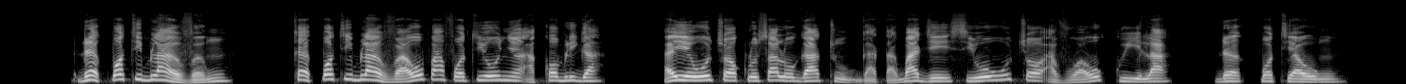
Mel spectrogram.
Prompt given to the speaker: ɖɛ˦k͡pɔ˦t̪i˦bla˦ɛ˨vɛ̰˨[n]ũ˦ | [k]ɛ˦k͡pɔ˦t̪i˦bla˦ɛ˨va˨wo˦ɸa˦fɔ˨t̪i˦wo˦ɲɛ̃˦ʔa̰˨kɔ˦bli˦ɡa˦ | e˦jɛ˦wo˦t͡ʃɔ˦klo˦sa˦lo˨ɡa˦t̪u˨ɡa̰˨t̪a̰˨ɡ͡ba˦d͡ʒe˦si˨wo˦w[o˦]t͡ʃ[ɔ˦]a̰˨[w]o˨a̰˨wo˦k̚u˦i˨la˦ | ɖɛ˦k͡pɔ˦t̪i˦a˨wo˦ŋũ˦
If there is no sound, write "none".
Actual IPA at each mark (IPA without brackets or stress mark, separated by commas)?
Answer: ŋ, k, o˦, ɔ˦, v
